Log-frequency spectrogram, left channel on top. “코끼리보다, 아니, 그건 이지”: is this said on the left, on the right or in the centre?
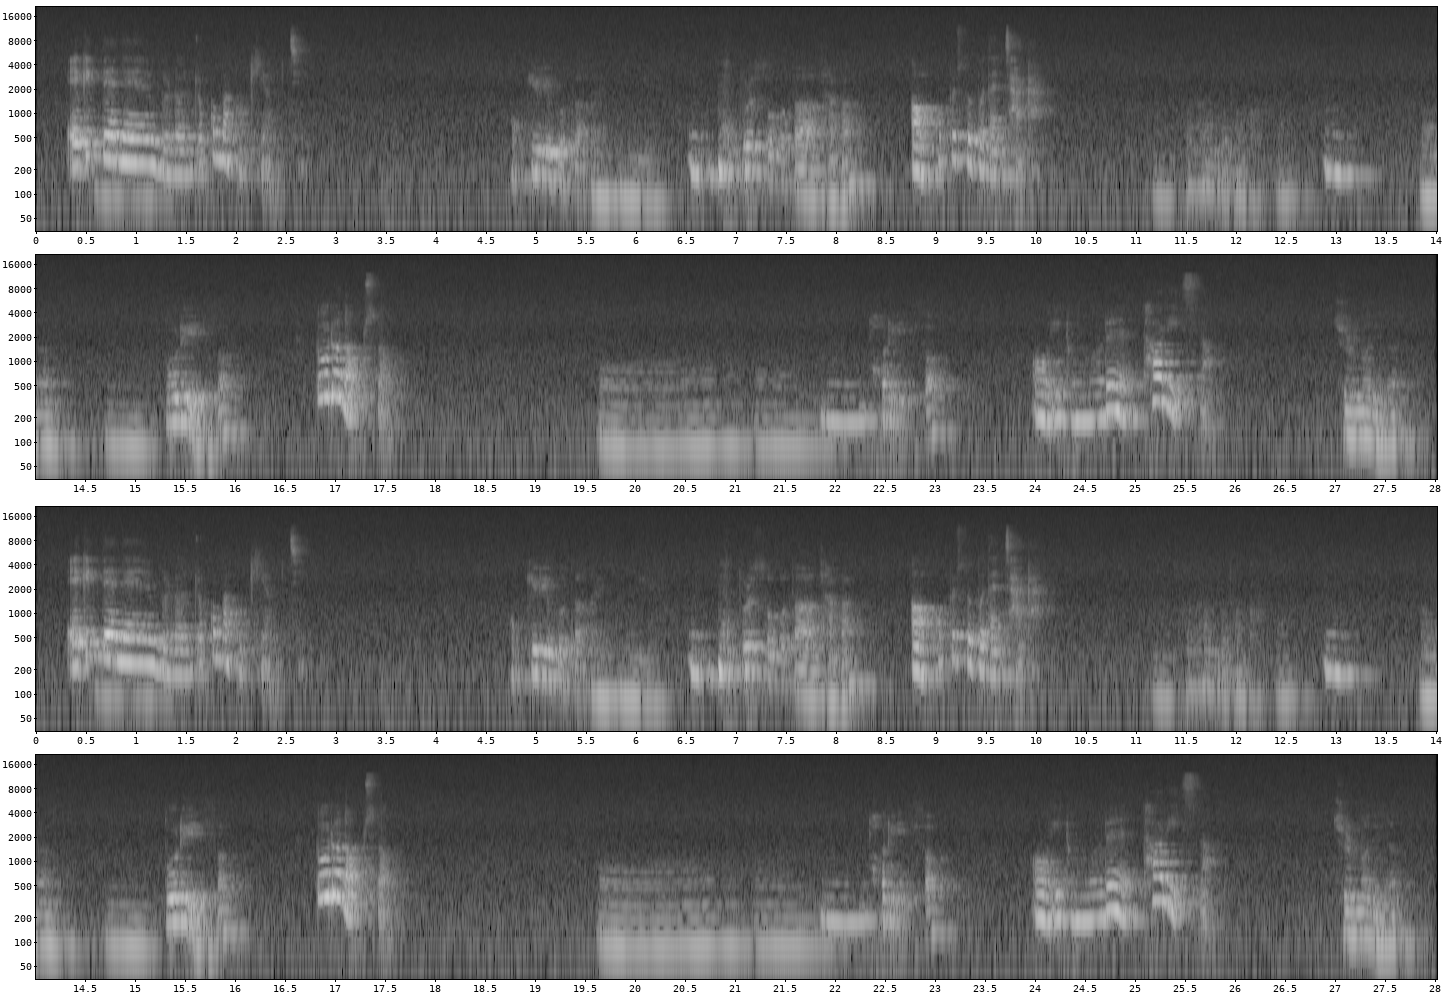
Right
